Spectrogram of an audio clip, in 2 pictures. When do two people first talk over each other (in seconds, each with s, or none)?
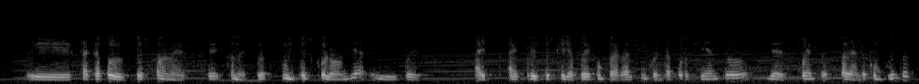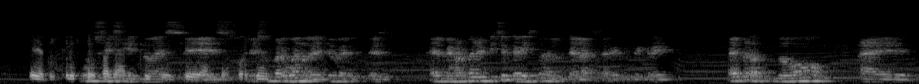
10.0 s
